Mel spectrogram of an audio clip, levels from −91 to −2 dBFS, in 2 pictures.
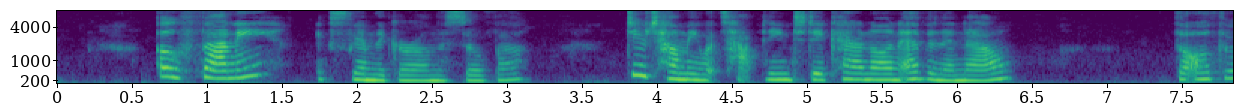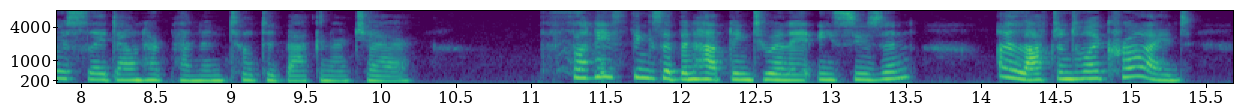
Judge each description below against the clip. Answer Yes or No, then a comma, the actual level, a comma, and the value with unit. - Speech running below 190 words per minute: Yes, average, 170 wpm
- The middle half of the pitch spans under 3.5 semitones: No, average, 4.4 semitones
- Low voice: No, high, 240 Hz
